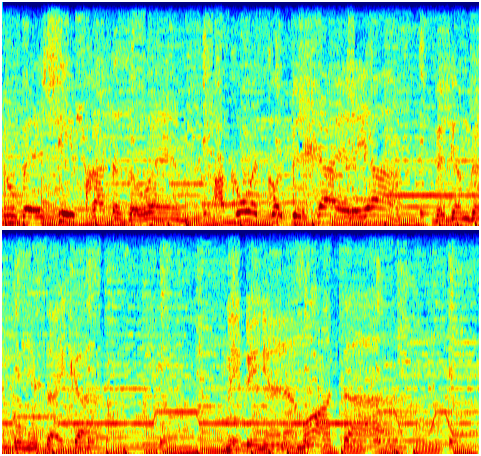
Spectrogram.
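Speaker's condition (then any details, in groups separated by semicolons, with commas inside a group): No condition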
